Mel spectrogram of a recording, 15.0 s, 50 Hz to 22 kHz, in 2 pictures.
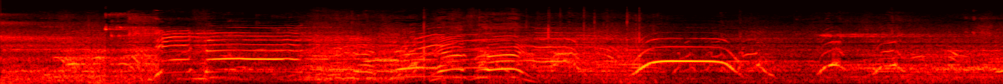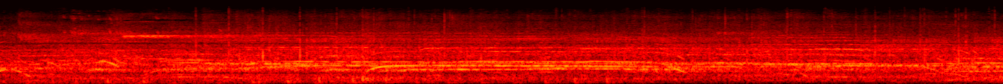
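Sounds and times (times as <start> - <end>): sneakers squeaking on gym floor: 6.3 - 9.2.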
